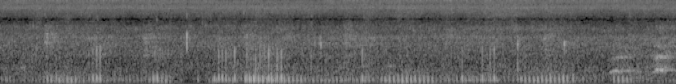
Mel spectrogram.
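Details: Domestic cat purring steadily: a low, rumbling buzz that swells and fades with each breath, roughly one surge per second, over a quiet indoor background.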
